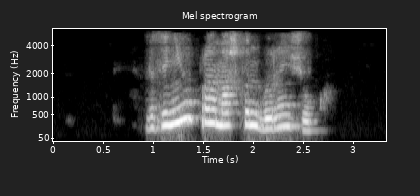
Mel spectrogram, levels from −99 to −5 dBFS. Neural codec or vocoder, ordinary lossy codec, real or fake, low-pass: none; AAC, 24 kbps; real; 5.4 kHz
